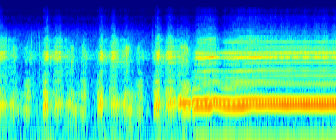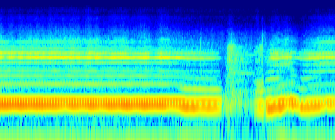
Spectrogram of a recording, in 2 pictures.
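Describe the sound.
A harmonica imitates a speeding train: quick rhythmic chugging puffs, then a long, loud, sustained wailing chord like a train whistle, which breaks briefly and starts again.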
